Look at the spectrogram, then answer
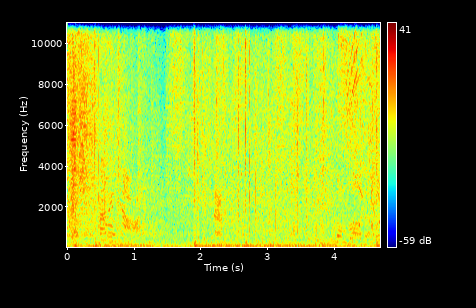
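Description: Explosion in the video game Hogwarts Legacy, set inside a busy spell battle with poachers. A heavy blast thumps under continuous combat noise and shouted voices.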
